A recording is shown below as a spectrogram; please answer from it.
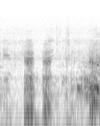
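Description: A man's loud voice in three short bursts, about half a second in, about a second in and near the end; the words are not English.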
